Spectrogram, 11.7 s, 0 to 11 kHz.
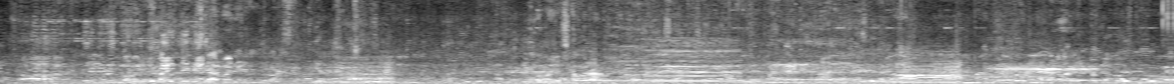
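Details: Cows with calves mooing at Raniganj cattle market in Dinajpur on market day, 2 July 2026; several drawn-out, tonal moos rise above a constant, dense din of crowd chatter and market noise.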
